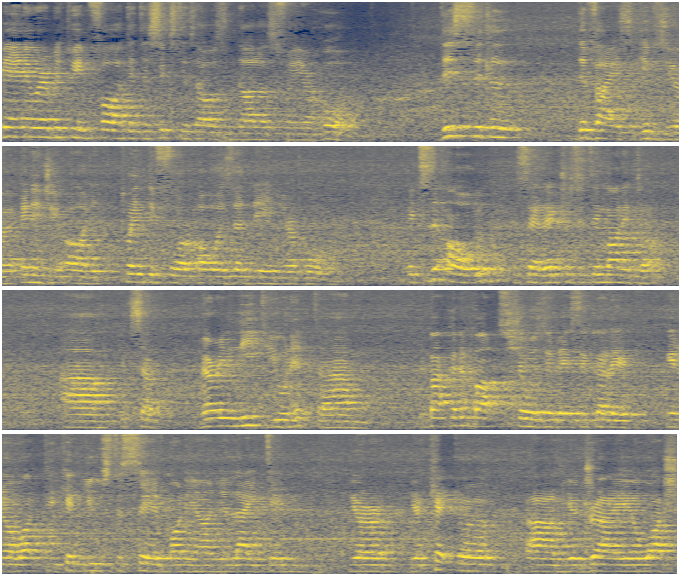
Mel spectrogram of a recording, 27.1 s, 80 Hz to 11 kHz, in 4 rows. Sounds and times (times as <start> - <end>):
Speech: 0.0 - 3.7, 4.4 - 10.2, 10.8 - 13.5, 14.1 - 27.0.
